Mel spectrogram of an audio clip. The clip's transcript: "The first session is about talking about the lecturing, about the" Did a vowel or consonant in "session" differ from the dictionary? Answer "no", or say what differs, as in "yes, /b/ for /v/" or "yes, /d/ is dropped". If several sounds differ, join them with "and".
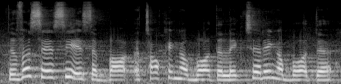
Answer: yes, /s/ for /ʃ/ and /n/ is dropped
